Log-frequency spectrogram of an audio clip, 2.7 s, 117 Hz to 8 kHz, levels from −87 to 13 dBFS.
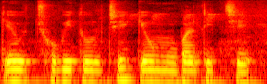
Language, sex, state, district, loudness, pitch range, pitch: Bengali, male, West Bengal, Alipurduar, -17 LUFS, 120-125 Hz, 120 Hz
